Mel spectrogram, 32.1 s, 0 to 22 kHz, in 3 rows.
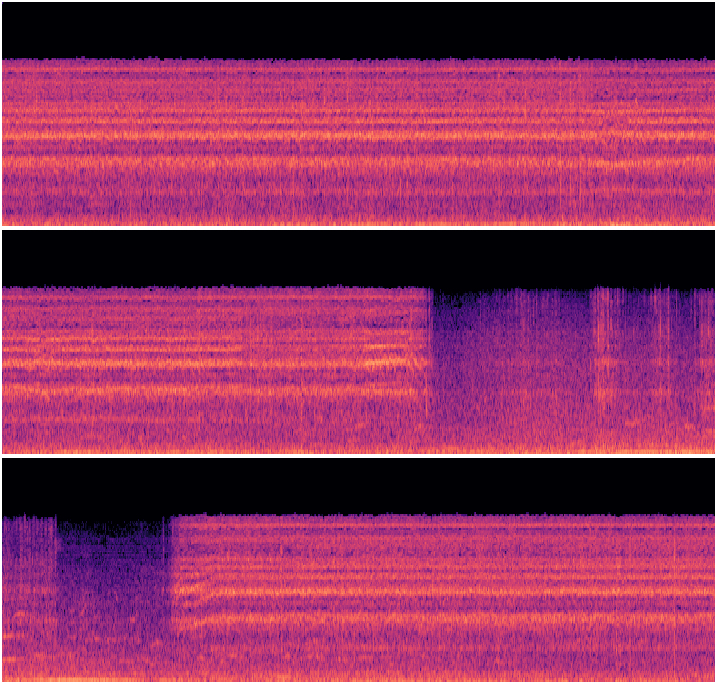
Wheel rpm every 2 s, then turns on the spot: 160, 160, 160, 160, 160, 160, 160, 160, 80, 20, 20, 10, 140, 160, 160, 160.
18-22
